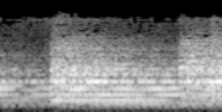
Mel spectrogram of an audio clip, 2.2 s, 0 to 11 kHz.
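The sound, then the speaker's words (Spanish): Two huge church bells, each weighing around 10 to 15 tons, ring out together, their deep, sustained tones overlapping in a dense, resonant wash with a fresh strike swelling the sound partway through. No voices are heard. “son dos campanas muy grandes. Te estoy hablando de toneladas y te estoy hablando...”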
